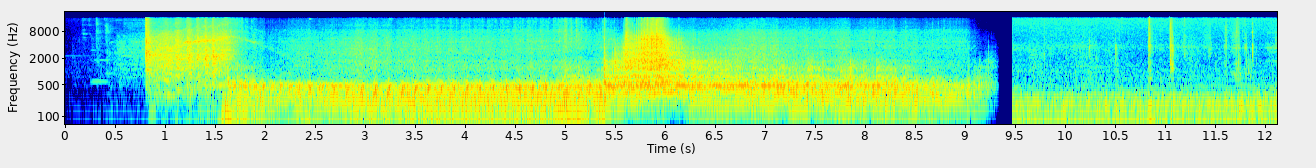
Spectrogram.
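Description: Car engine running and revving, opened by a whoosh and swept by a second, louder whoosh around the middle. It cuts off about nine seconds in, giving way to the steady low rumble of a car's cabin on the move, with a few light clicks.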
